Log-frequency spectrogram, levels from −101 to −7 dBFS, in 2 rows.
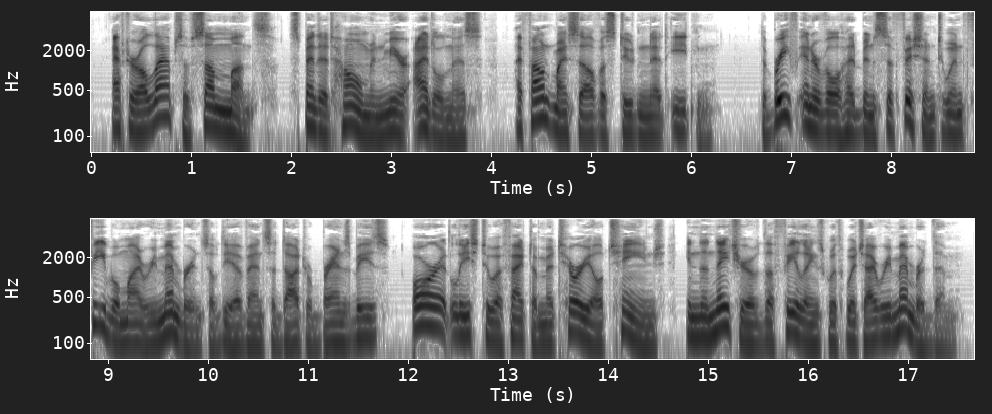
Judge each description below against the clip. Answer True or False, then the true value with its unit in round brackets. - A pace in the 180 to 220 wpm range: True (185 wpm)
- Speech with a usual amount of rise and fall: True (5.0 semitones)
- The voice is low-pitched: True (105 Hz)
